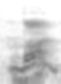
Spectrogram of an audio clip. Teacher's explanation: huruf dod keluar dari pinggir lidah, baik kanan ataupun kiri, kemudian ditempelkan, di gigi geraham, baik yang kanan, yang kiri ataupun kedua-duanya ataupun salah satunya.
